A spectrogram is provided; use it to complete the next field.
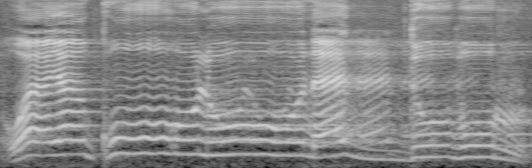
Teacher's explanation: Huruf ra yang berbaris tu kalau kita perhatikan dua contoh tadi, satu ra berbaris depan, satu ra berbaris atas, tapi kita matikan dia sebab kita waqaf dan kita tengok huruf sebelum dia huruf zal dan juga huruf ba, kedua-dua tu baris depan, maka bunyi ra tu bunyi tebal. Kita tafkhimkan bacaan kita pada huruf ra tersebut.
